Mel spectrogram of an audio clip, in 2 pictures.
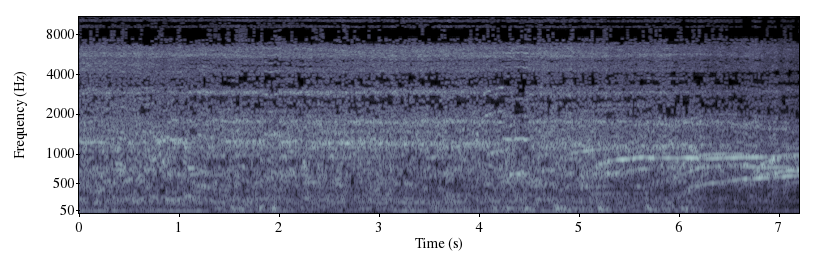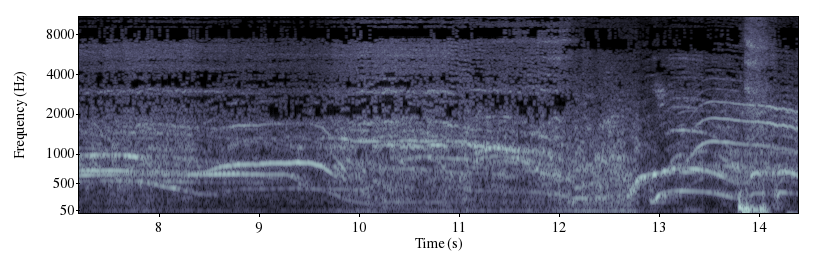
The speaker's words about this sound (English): She's going to do her famous heavy metal scream.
